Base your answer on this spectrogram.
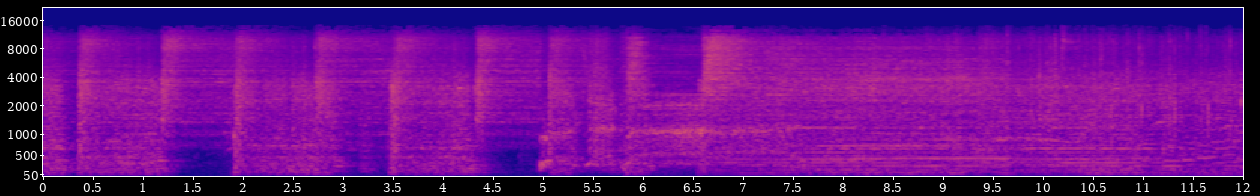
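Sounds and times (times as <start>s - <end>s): loud metal band playing: 0.0s - 11.6s
distorted guitars: 0.0s - 12.0s.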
